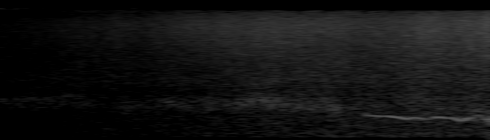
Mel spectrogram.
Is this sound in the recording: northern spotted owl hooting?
no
